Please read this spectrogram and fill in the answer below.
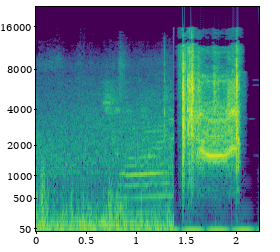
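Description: Low room noise with faint background voices, then about 1.4 s in a camera-shutter sound effect lasting under a second, as the picture cuts to a snapshot.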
